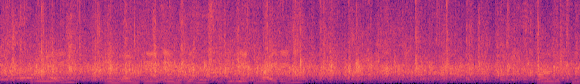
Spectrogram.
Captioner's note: cheers and applause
